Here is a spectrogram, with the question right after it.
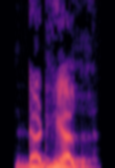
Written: डढियल

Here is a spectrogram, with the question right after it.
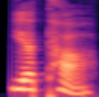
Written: यथा

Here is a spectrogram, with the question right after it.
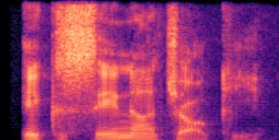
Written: चौकी

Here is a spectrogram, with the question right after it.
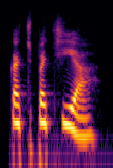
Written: कचपचिया

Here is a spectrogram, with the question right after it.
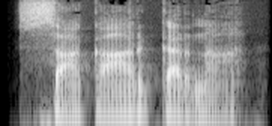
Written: साकार

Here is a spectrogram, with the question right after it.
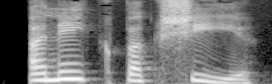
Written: अनेक पक्षीय

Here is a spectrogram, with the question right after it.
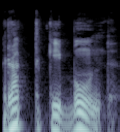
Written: रक्त

